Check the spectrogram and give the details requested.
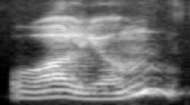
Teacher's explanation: there's a sound that's a little between the W and V, like volume, where you don't have a solid V sound at the beginning. So to get that V sound, regardless of which error pattern you may have based on your native language, you want to feel that your lip and teeth come in contact, that the sound can continue and there's airflow.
